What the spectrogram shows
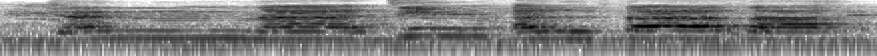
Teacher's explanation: Jannatin, tin, there's ghunna. But it is a short, normal ghunna. Why? Because the tanween and the noon, they have a short ghunna.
